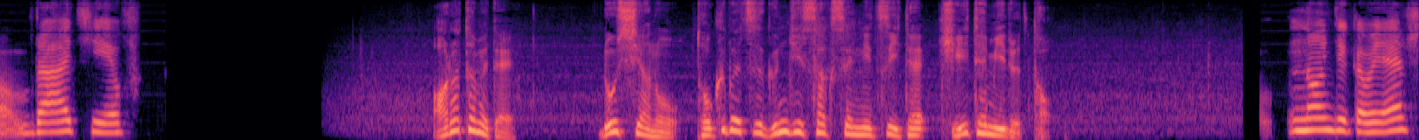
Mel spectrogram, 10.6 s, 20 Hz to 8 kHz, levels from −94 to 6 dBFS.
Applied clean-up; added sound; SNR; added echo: none; none; none; none.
